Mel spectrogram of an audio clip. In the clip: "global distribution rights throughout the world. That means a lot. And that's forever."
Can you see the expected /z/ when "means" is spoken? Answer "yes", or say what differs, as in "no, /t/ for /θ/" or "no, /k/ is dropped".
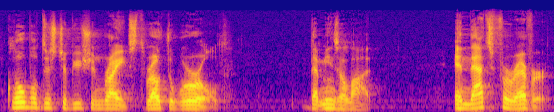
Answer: yes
